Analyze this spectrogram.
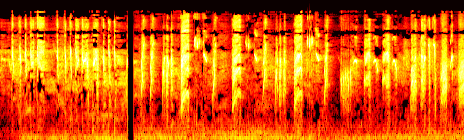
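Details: A long-tailed shrike gives master song meant for training songbirds. The rapid, varied high chatter mixes sharp chips, trills and buzzy notes in dense runs, with a short pause partway through.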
